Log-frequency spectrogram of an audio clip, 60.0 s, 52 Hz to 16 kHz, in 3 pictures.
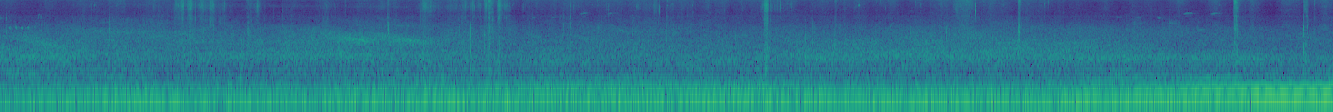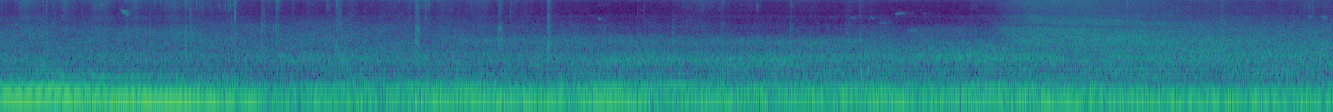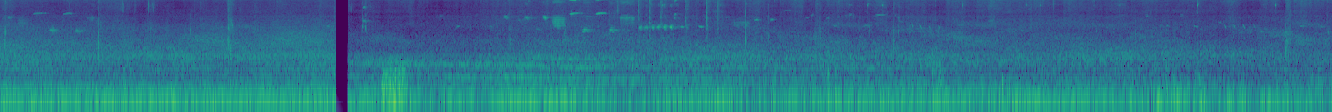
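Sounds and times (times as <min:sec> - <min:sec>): rush of traffic: 0:00.0 - 0:59.9
engine low steady drone: 0:45.2 - 0:56.0.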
